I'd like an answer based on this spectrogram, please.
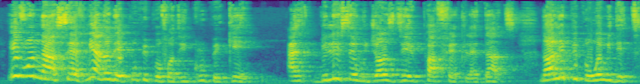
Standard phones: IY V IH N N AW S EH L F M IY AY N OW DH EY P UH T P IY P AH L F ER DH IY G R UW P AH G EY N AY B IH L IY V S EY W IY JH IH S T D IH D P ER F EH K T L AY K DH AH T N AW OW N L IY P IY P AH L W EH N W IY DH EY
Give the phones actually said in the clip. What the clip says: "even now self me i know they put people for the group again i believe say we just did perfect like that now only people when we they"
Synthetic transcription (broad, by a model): IY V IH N N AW S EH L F M IY AY N OW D EY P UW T P IY P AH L F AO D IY G R UW P AH G EY N AY B IH L IY V S EY W IY JH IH S D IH P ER F EH K T L AY K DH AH T N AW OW L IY P IY P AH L W EH N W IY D EY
